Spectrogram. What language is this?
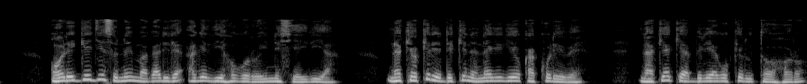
Kikuyu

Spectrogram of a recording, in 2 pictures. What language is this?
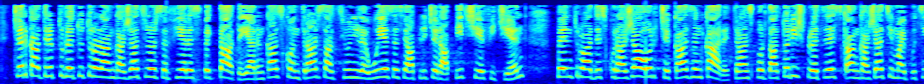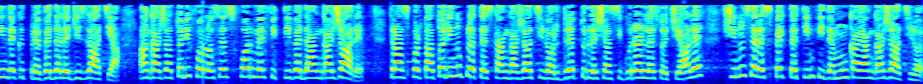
Romanian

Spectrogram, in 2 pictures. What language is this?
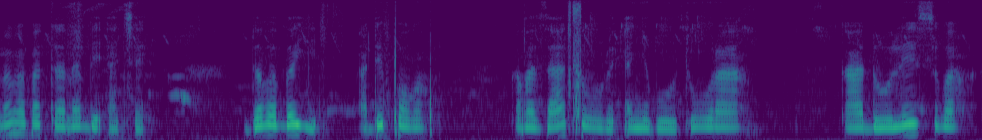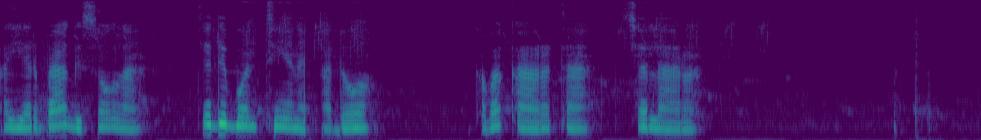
Southern Dagaare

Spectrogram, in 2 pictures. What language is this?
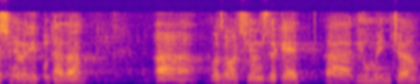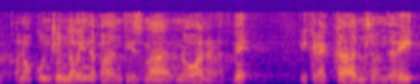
Catalan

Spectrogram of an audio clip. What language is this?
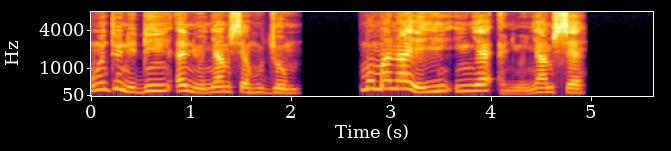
Akan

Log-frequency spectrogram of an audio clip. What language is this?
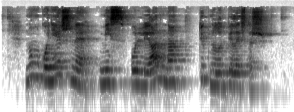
Mari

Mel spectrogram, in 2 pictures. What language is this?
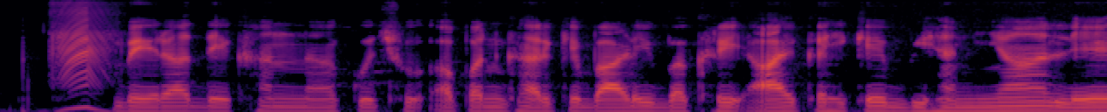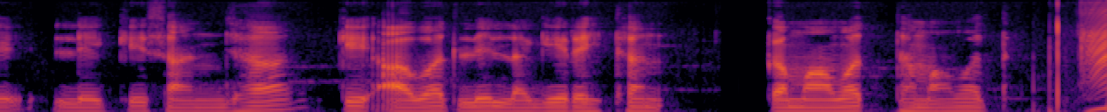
Chhattisgarhi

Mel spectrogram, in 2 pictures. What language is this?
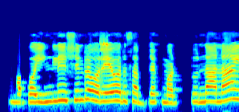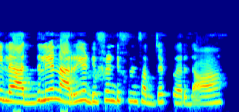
Tamil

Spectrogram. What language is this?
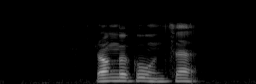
Nepali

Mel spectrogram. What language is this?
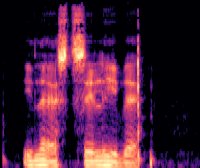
Interlingua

